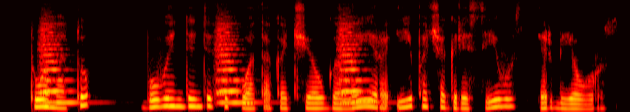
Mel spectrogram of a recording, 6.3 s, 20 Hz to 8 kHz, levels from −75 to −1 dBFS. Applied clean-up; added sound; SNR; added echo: none; Bowed string instrument; 4 dB; none.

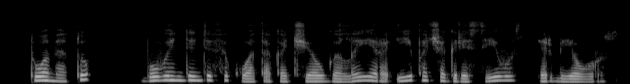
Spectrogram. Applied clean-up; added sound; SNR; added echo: none; none; none; none.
